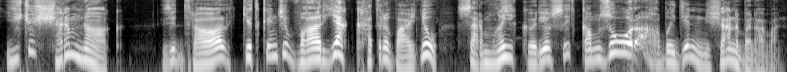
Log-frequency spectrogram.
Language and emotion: Kashmiri, disgusted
